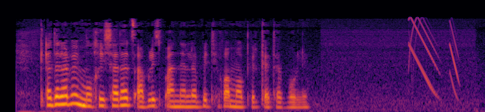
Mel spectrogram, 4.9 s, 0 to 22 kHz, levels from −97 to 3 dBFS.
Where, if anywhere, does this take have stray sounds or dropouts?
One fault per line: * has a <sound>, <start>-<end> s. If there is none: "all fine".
* has a chirp, 4.1-4.6 s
